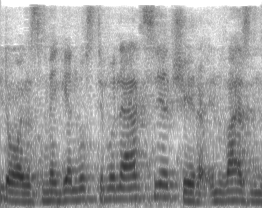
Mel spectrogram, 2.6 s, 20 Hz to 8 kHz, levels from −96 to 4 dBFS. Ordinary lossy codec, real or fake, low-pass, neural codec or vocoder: AAC, 32 kbps; fake; 7.2 kHz; codec, 16 kHz, 1.1 kbps, Voila-Tokenizer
